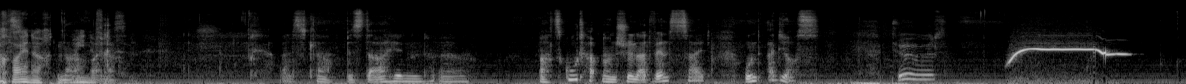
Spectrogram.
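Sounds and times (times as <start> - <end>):
speech: 0.2 - 1.4, 2.8 - 4.8, 5.4 - 8.2, 8.9 - 9.6
single sustained human whistle: 10.0 - 11.4.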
